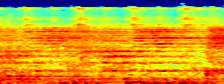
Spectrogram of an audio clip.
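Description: A choir of many voices singing a Garífuna church hymn.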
